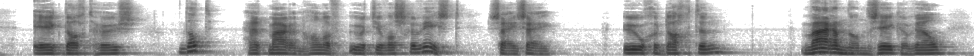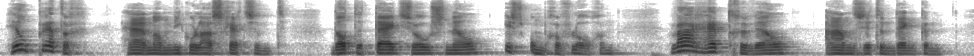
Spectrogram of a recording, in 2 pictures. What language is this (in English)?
Dutch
